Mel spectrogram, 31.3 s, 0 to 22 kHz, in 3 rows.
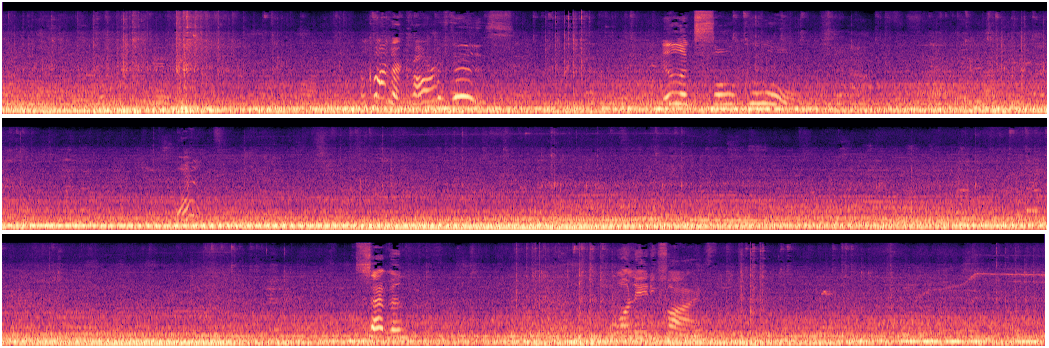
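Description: Cabin sound of a 2017 New Flyer XD40 diesel transit bus under way: a steady engine drone that rises and falls in pitch as the bus speeds up and eases off, with faint voices in the background.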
